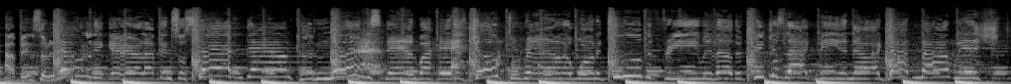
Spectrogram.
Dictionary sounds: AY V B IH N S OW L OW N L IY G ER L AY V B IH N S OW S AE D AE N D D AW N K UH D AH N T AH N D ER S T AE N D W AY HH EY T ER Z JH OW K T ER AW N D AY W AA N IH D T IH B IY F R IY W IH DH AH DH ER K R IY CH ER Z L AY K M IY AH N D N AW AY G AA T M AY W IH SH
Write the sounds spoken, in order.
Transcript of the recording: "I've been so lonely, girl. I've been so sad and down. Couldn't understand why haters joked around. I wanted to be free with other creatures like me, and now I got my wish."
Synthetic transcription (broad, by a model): AY V B IH N S OW L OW L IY G ER L AY V B IH N S OW S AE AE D D AW N K UH D N T AH N D ER S T AE N D W AY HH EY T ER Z JH OW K T ER AW N D AY W AA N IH D T IH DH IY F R IY W IH DH AH DH ER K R IY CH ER Z L AY K M IY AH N N AW AY G AA T M AY W IH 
